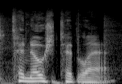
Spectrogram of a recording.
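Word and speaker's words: Tenochtitlan: It's Tenoshit Titlan. And Mayan cities are hard to pronounce, too.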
